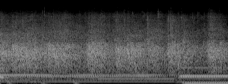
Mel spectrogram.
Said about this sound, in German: Lass uns einmal den Betern einen Applaus, Dankesapplaus geben. Danke, dass ihr, das, dass ihr mit uns gebetet habt heute.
